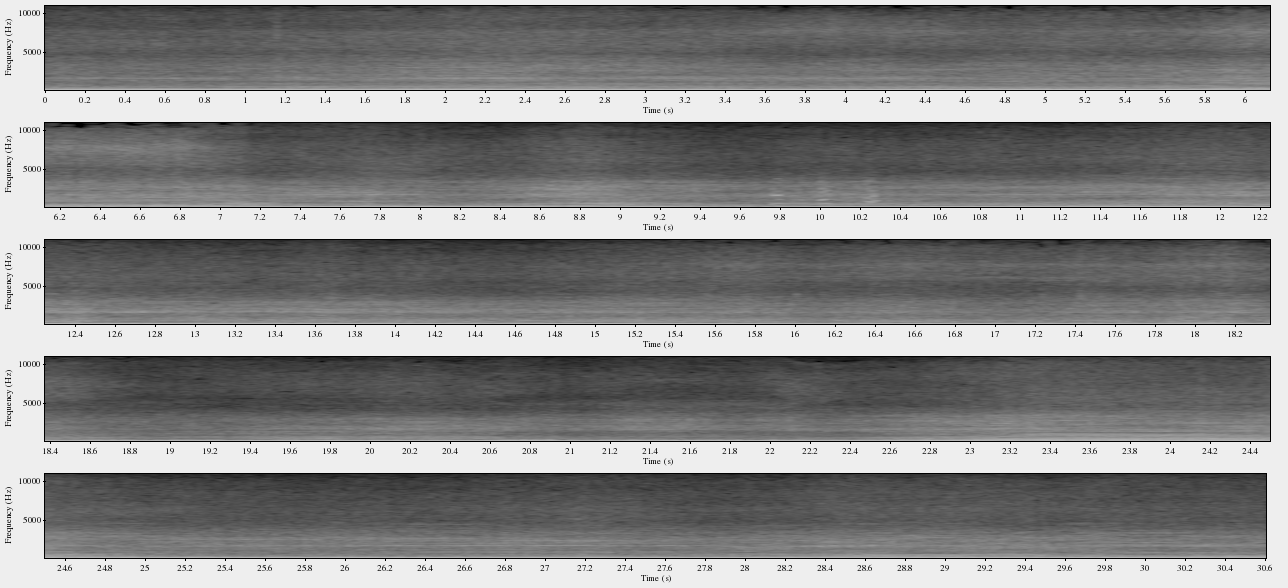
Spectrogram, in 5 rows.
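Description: Arctic Cat 570cc two-stroke snowmobile engine running under throttle at a steady pitch. It revs up briefly twice, about a fifth of the way in and again about three quarters through, and eases off for a moment a couple of times in between.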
